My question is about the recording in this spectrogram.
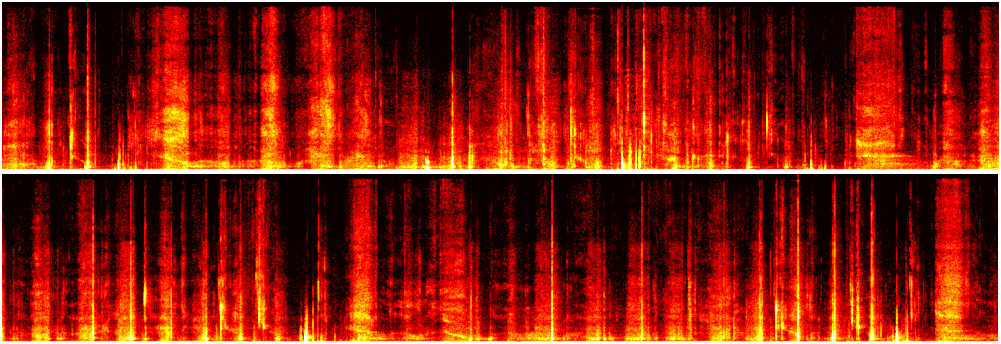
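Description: Frozen ice mixed with passion fruit being bitten and chewed close to a clip-on microphone: a dense, continuous run of crisp crunches and crackles.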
